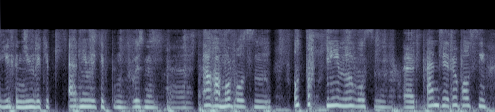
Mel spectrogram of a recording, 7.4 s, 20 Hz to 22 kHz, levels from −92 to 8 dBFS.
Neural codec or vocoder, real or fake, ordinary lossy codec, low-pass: codec, 16 kHz, 1.1 kbps, Voila-Tokenizer; fake; none; none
